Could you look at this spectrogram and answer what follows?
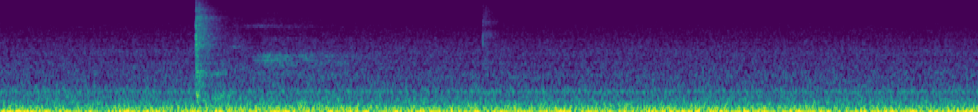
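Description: Steady low mechanical hum, like room air conditioning. A sharp click comes about a second in and a fainter one a little after two seconds, as a plastic drink bottle's cap is twisted.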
